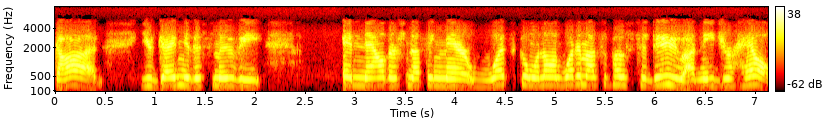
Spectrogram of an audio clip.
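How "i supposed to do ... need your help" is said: ordinary talk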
